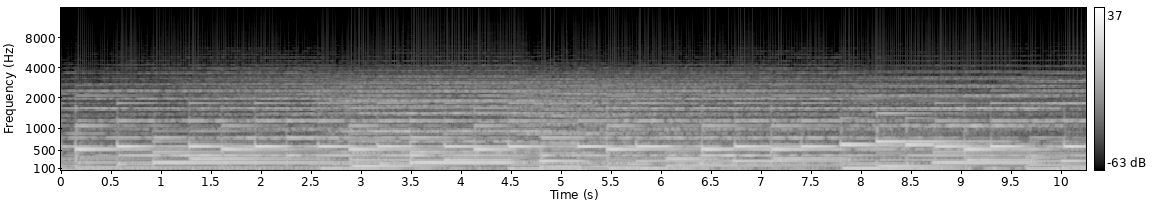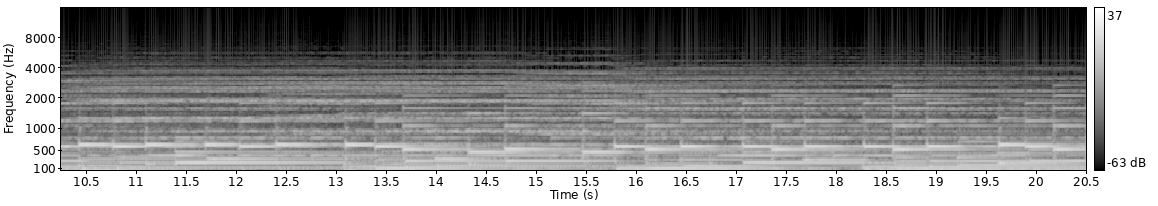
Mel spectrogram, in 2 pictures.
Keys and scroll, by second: 1.3-2.1 space, 2.7 v, 4.0 g, 10.7 v, 11.4 z, 13.5 space, 14.1 a, 16.2 typing.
